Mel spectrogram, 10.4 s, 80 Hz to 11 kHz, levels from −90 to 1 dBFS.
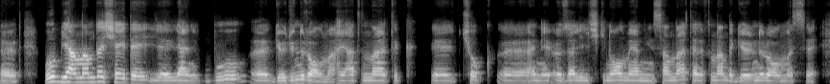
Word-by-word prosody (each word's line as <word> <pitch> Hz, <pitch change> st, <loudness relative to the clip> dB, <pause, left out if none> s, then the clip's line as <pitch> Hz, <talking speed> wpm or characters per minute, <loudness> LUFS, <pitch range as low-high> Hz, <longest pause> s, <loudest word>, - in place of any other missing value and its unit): Evet. 105 Hz, -1 st, -1 dB, 0.3 s
Bu 190 Hz, -1 st, +6 dB
bir 180 Hz, -, +7 dB
anlamda 175 Hz, +2 st, +6 dB
şey 165 Hz, -3 st, +3 dB
de -, -, +5 dB
ya 125 Hz, -3 st, +1 dB
yani, 115 Hz, -2 st, 0 dB
bu, 145 Hz, -, -3 dB
eee, 115 Hz, -1 st, +2 dB
görünür 115 Hz, +6 st, -1 dB
olma, 95 Hz, -2 st, +2 dB
hayatının 115 Hz, +1 st, -3 dB
artık, 115 Hz, 0 st, -3 dB, 0.2 s
eee, 110 Hz, -1 st, -3 dB
çok, -, -, -5 dB
eee, 110 Hz, -1 st, -3 dB
hani, 115 Hz, -1 st, -2 dB
özel 120 Hz, +2 st, 0 dB
ilişkin 115 Hz, 0 st, -5 dB
olmayan 120 Hz, -2 st, +1 dB
insanlar 120 Hz, +4 st, -3 dB
tarafından 125 Hz, +1 st, -2 dB
da -, -, +1 dB
görünür 110 Hz, +3 st, 0 dB
olması, 110 Hz, -1 st, -3 dB
115 Hz, 150 wpm, -22 LUFS, 110-125 Hz, 0.3 s, bir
